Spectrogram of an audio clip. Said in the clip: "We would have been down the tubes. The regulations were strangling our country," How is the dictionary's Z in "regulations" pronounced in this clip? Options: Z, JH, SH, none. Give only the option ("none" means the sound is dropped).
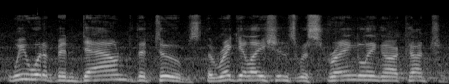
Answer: Z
